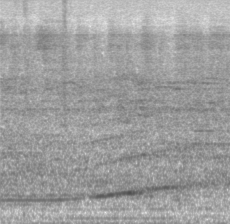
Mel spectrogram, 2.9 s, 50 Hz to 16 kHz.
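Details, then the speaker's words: Rebuilt Bridgeport milling machine head in high range, spindle running up from about 550 rpm through 1200, 1800 and 2500: quiet, smooth hum rising steadily in pitch, no grinding or rattle; normal run-up. "Okay, so you can hear how quiet the head's running. It's really, really smooth."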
